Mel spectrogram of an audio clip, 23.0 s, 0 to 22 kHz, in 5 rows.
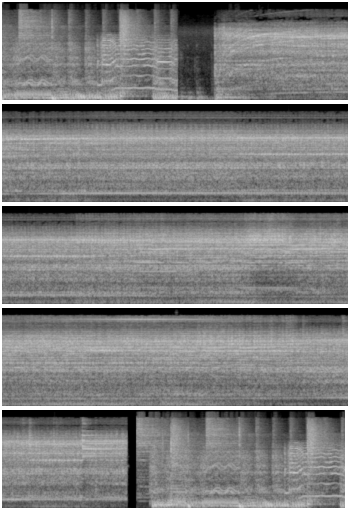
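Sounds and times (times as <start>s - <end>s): metal chop saw running: 2.8s - 20.2s
background music: 20.3s - 23.0s.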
